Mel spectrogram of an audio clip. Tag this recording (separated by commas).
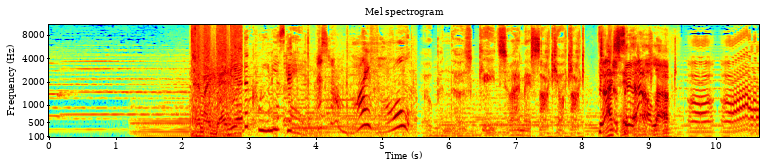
Speech, Music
